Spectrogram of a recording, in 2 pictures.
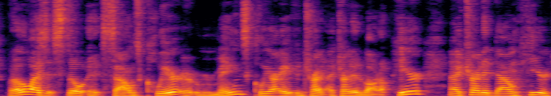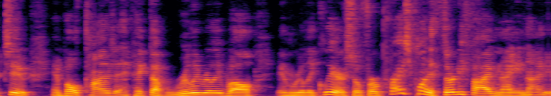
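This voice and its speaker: A man's voice: a little high, darkish tone. A man hosting a casual product review, talking chattily and often correcting himself mid-sentence. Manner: chatty, frequent self-corrections and restarts.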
